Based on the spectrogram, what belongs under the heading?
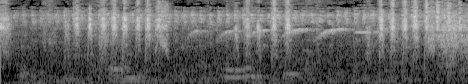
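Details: Streaked weaver, known locally as manyar kepala kuning, giving rapid high chips in bursts with a few short sliding whistles in between, the chatter repeated several times a second.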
